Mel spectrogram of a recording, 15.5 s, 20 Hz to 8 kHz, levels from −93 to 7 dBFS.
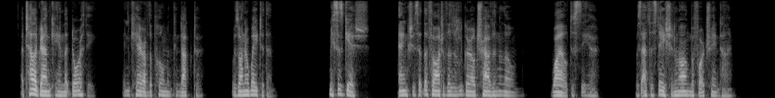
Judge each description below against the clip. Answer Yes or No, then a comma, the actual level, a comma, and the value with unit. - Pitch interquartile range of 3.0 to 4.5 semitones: No, narrow, 2.4 semitones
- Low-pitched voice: Yes, low, 110 Hz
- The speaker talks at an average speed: Yes, average, 160 wpm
